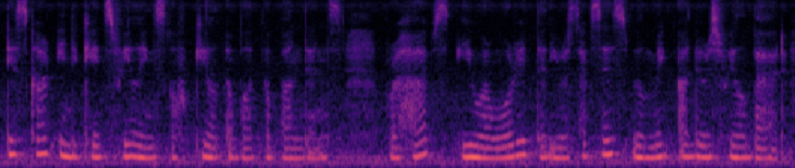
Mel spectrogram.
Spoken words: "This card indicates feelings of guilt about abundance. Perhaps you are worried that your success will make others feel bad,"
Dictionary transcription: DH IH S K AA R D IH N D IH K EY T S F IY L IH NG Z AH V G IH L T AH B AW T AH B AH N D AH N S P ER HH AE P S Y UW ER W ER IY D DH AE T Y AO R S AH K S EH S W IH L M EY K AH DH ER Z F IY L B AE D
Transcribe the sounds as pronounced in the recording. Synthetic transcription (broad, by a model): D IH S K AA R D IH N D IH K EY T S F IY L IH NG S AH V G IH L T AH B AW T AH B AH N D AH N S P ER HH AE P S Y UW ER W ER IY D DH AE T Y AO R S AH K S EH S W IH L M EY K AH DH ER S F IY L B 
